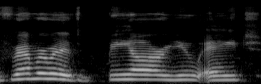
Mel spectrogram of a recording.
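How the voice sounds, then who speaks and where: A woman's animated voice at medium pitch, with ordinary pitch variation. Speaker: live streamer. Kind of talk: casual live stream rant. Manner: blunt.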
